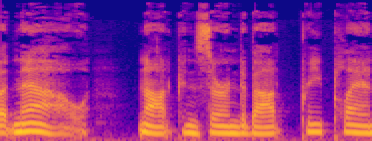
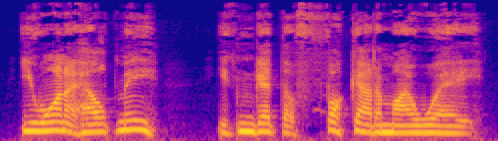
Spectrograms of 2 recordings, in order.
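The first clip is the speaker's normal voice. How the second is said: louder, raw furious scream; 7 dB louder than usual. A narrator's reading. Gunman to the senator blocking him, furious scream. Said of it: "Tanner screamed".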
